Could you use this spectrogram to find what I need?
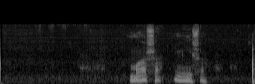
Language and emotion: Russian, sad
